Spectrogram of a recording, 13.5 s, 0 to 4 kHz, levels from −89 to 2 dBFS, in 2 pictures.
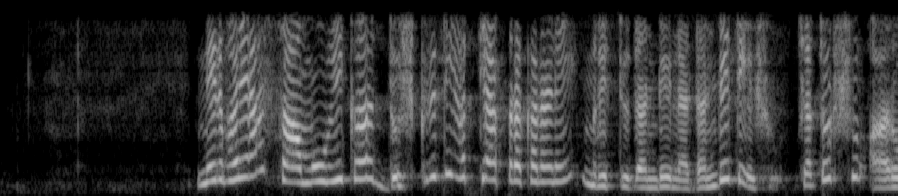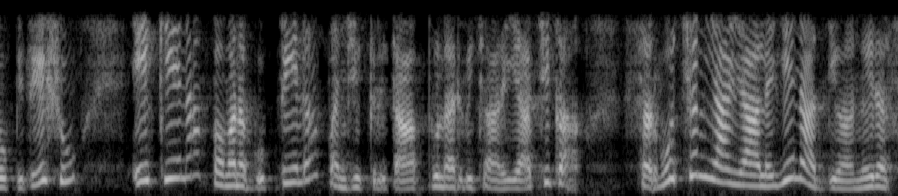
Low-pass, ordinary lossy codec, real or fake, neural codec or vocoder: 3.6 kHz; AAC, 32 kbps; fake; codec, 16 kHz, 4 kbps, FunCodec, trained on Chinese and English, 50 frames a second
